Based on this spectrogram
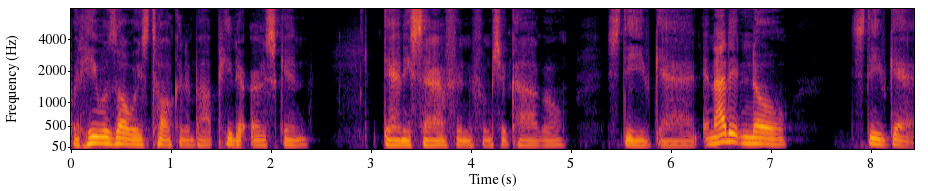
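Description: Speaking with a New York accent, a man has a fairly low pitch and fairly even intonation. He goes at a fairly slow pace on a very clean recording with a silent background. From Bronx, New York. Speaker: drummer. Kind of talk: casual chat.

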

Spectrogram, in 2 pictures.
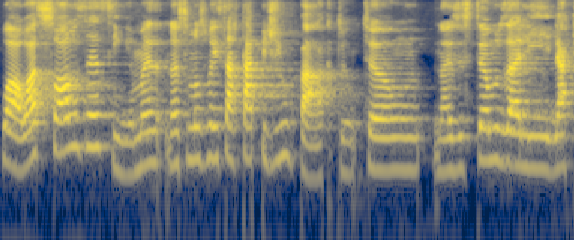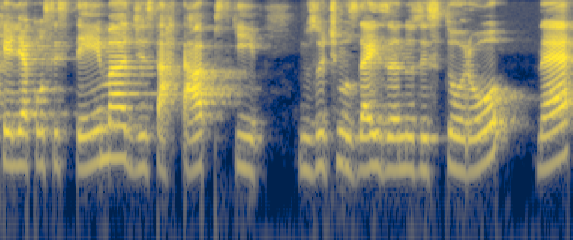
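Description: In a normal speaking voice, a woman speaks at a moderate pace and a fairly high pitch with ordinary pitch variation. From Bahia, Brazil (Salvador). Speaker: social entrepreneur, startup partner. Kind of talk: interview conversation.

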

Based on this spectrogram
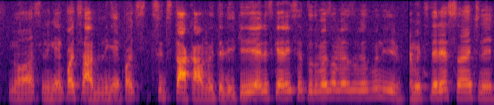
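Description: A man with a normal speaking voice and fairly high pitch goes at a fairly quick pace, with fairly even intonation and hardly any pauses. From Três Pontas, Minas Gerais, Brazil. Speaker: skateboarding community project founder. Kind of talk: casual interview.

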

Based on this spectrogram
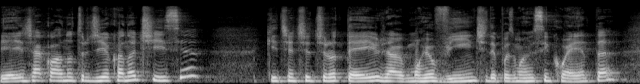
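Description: Over noticeable background noise, a man with a Brazilian accent talks at a moderate pace and fairly high pitch, his loudness very even and his intonation fairly even. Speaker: podcast guest. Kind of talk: casual chat.

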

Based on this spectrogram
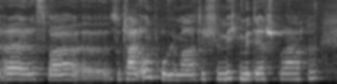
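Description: Over noticeable background noise, a woman talks in a fairly high pitch with monotone, flat intonation. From Italy, then Germany from age eight. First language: Italian (speaking German). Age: young. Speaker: relationship coach. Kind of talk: interview, life story. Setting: at home on the couch.

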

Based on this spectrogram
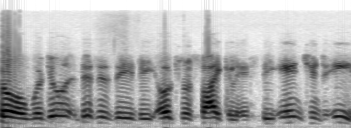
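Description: A man speaks with a west of Ireland accent at a moderate pace. His pitch is fairly high. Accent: west of Ireland Irish. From Ireland, County Mayo. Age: 40s. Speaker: agribusiness owner and charity cyclist. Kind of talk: radio interview.

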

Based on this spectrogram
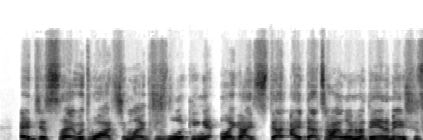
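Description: Very fast speech comes from a woman with a fairly high pitch and ordinary pitch variation. The recording is very clean, with a silent background. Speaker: podcast co-host and streamer. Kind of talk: casual chat.

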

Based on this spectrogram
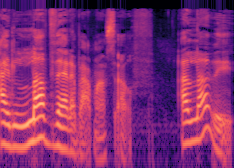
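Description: A woman speaks in a normal speaking voice. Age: 40s. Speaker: podcast host. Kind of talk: solo monologue. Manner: casual with frequent fillers.

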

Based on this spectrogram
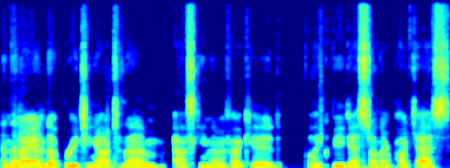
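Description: A woman speaks at a moderate pace and medium pitch in an ordinary speaking voice. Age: young. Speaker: podcast host and university student. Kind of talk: casual chat.

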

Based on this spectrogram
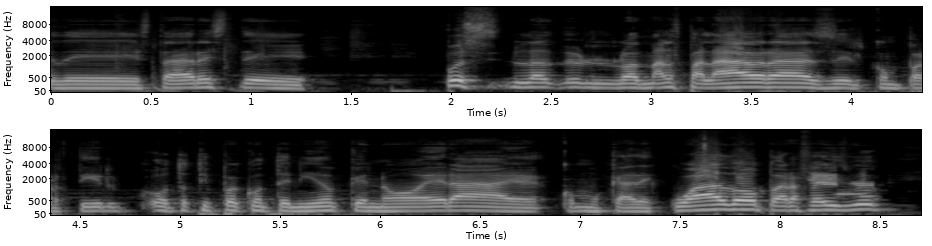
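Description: Music plays in the background as a man talks at a moderate pace. His pitch is fairly high. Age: 30s. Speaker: streamer and podcast host. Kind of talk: casual chat.

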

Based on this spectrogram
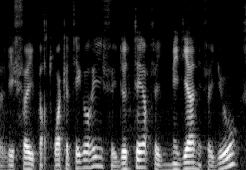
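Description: The voice belongs to a man. He uses ordinary pitch variation. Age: 60s. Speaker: farmer. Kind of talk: interview. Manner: halting.

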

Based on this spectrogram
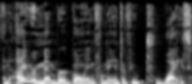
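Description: A woman with a Dutch accent, medium in pitch, dark and mellow in tone, with ordinary pitch variation and a moderate pace. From Netherlands, near Amsterdam. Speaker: former private jet flight attendant, vlogger. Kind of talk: casual monologue to viewers. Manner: animated.

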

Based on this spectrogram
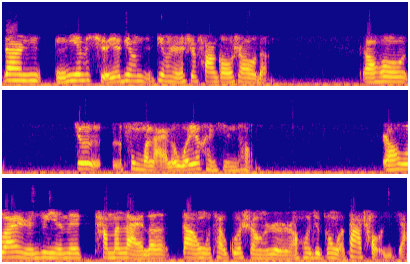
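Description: A woman speaks with fairly even intonation and long, frequent pauses, her voice carrying audible room echo. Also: medium pitch for a woman, moderate pace. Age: 30s. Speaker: caller seeking advice on marriage. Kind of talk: personal story on call-in advice show. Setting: phone call. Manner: halting, many fillers and repetitions.

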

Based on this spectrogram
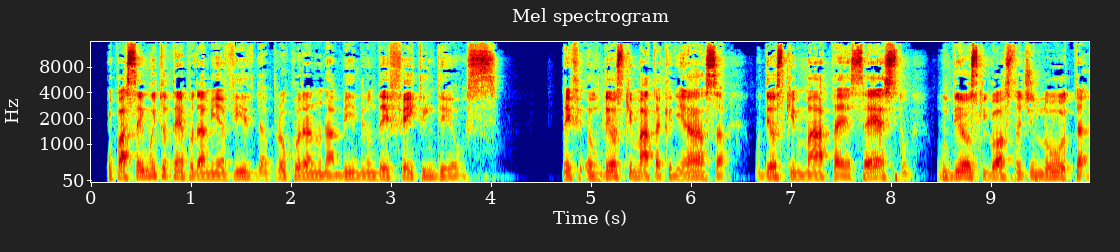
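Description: A man with an ordinary speaking voice talks at a moderate pace in a medium pitch, with ordinary pitch variation, on a very clean recording with a silent background. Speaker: pastor and missionary. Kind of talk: interview testimony.

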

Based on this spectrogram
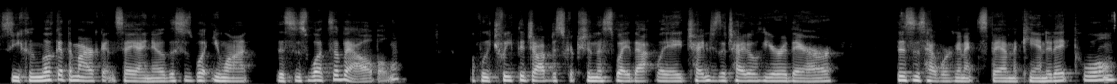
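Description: Speaking at a fairly quick pace with an American accent, a woman has an unremarkable speaking voice. Her pitch sits fairly low and her intonation stays fairly even. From US Midwest, Michigan. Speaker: talent acquisition director. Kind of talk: interview conversation.

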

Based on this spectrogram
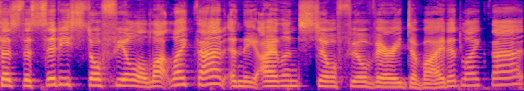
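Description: A woman with an American accent speaks at a moderate pace in an ordinary speaking voice, her pitch varying in an ordinary way. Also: fairly high pitch for a woman. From United States. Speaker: podcast host, book club. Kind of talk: interview.

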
